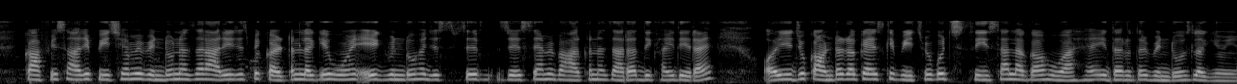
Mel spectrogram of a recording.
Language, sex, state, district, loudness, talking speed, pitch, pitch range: Hindi, female, Chhattisgarh, Rajnandgaon, -30 LUFS, 220 wpm, 220 Hz, 210-235 Hz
